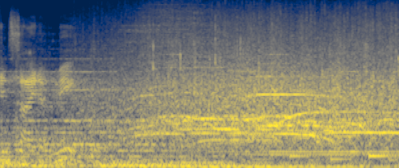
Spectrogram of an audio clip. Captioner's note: cheering and applause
